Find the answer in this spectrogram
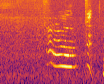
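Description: A single short, high-pitched, meow-like cry about halfway through that rises briefly and then falls, followed by a quick downward squeak near the end.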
